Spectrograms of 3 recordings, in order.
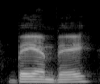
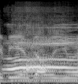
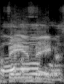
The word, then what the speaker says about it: BMW: all of you and say it is actually pronounced BMW. You say BMW in Germany, and they're going to look at you like you're nuts. It is a BMW.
